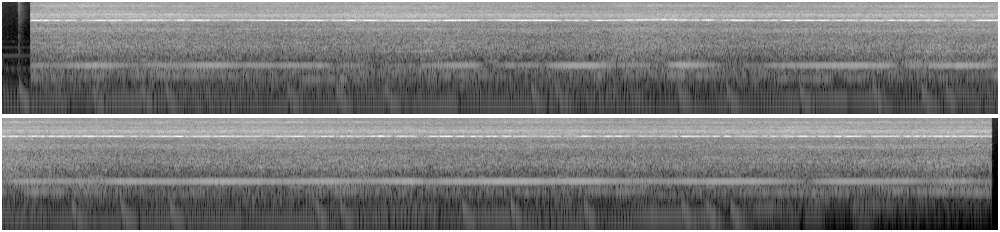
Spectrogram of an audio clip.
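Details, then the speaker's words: Vacuum cleaner running after being cleaned and reassembled for the first time: strong, even motor roar with steady high whine, no rattles or surging; normal running. "And so I was really concerned if I was able to put everything back in place and hear that vacuuming sound. But it worked out wonderfully, and it does a fantastic job."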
